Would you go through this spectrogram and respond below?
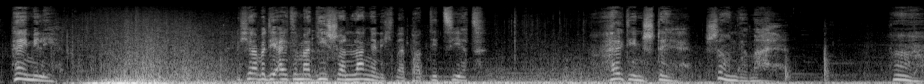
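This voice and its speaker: Casting: stern but caring witch, mid-pitched, unhurried, commanding, audio drama with faint music. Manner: measured, commanding. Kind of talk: German audio drama acting.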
